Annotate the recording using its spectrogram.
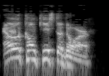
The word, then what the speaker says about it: El Conquistador: So, tell me, you are known as the El Conquistado. Did I say that right? – Close. You're close. El Conquistador.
